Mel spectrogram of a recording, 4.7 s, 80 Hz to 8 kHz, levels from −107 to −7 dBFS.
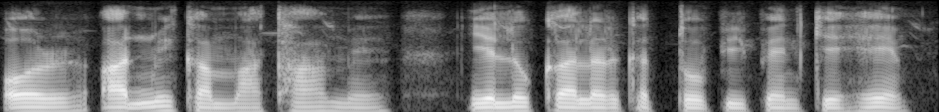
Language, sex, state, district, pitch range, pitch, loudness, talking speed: Hindi, male, Arunachal Pradesh, Papum Pare, 105-110 Hz, 105 Hz, -21 LUFS, 155 wpm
